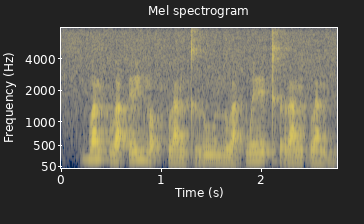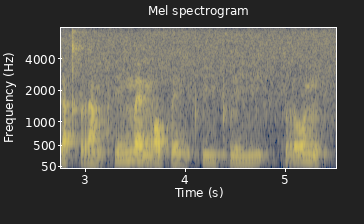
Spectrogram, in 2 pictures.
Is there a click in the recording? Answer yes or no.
no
